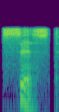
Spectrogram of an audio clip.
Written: cist

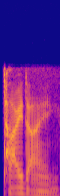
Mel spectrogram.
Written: tie-dyeing

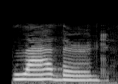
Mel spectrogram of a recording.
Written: lathered

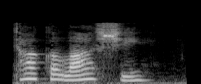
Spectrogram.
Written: tokoloshe

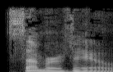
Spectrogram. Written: somerville

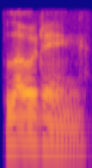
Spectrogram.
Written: loading

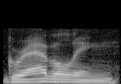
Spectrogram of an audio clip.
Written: grabbling

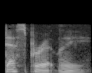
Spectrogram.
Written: desperately

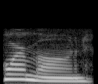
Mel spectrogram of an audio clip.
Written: hormone

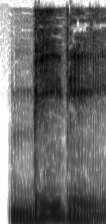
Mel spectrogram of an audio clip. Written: beadiness

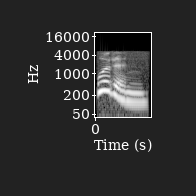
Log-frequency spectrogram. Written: wooden

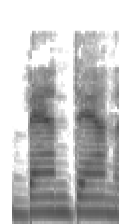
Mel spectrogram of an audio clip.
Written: bandannaed

